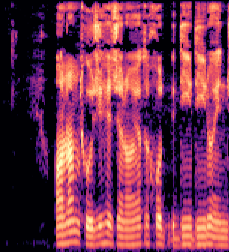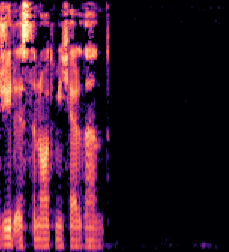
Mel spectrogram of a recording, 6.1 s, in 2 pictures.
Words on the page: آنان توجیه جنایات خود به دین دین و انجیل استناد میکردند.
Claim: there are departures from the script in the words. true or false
false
